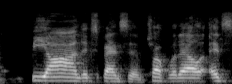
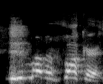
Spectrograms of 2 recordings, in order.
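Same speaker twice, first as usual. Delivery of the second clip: higher, louder retold outburst; mock exasperated cursing; 9 semitones higher, 5 dB louder than usual. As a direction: imitate a wife cursing her husband. Wife swears at husband, retold.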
